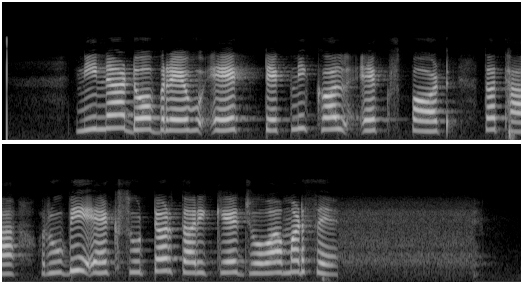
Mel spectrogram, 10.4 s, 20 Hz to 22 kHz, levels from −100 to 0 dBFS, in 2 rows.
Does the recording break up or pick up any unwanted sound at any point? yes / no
no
